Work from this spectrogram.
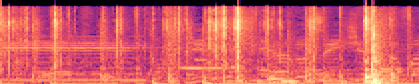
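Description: A Rubik's cube being turned fast during speed solving, rapid plastic clicks and clacks in uneven bursts, close, with a voice talking over it.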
